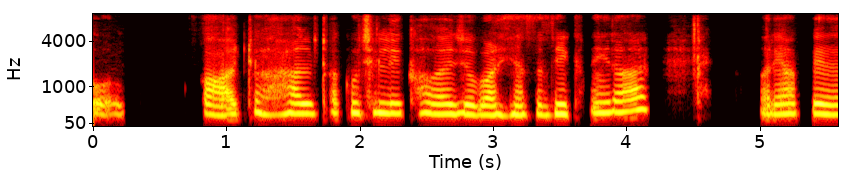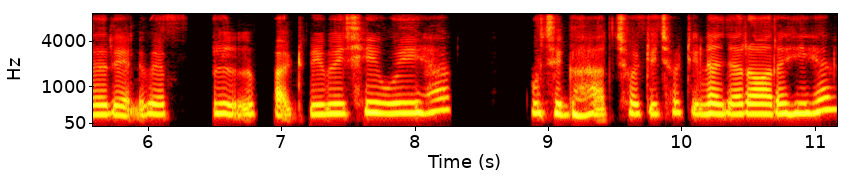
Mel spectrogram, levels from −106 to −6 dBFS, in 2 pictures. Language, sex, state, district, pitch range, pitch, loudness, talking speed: Magahi, female, Bihar, Gaya, 225-250 Hz, 230 Hz, -31 LUFS, 135 wpm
